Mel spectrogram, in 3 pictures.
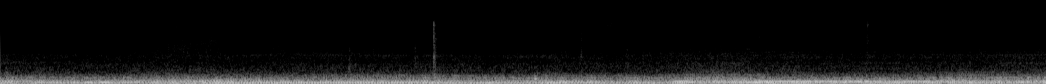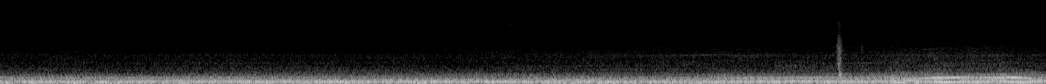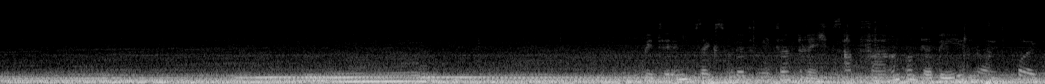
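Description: Audi R8 V10 Plus's naturally aspirated V10 heard from inside the cabin, pulling away gently at low revs and low speed. The note rises and falls in pitch a few times as it moves up through the first gears.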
